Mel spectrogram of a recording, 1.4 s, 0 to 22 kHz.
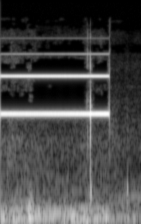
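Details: Klein ET110 carbon monoxide meter exposed to cigarette smoke on a counter, alarming within about 10 seconds (peak 311): a shrill, high-pitched beep sounds steadily for about a second, then cuts off. The high-reading alarm has tripped.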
